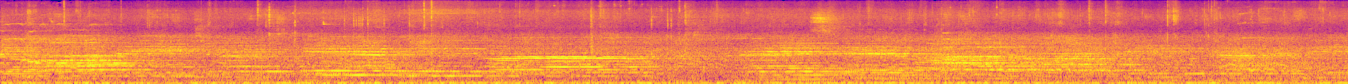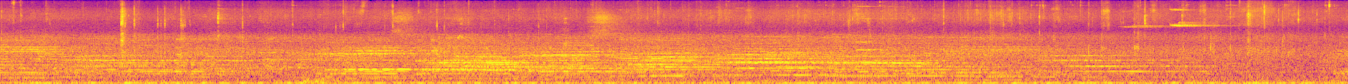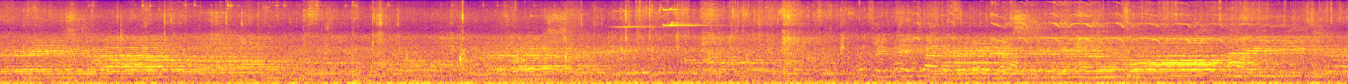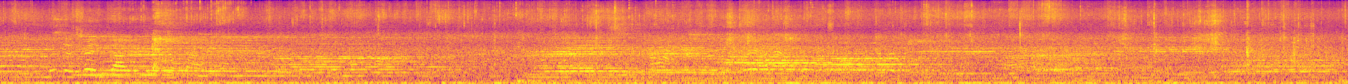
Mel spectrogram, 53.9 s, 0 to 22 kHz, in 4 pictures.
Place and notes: New Taipei City, Taiwan - in the hospital
8 November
